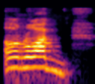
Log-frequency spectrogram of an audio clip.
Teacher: lift your tongue up nicely to make ra heavy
